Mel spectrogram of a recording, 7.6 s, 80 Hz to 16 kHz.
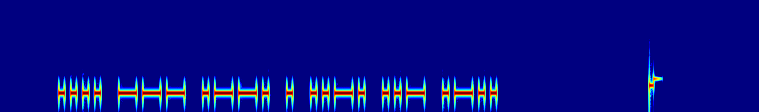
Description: Morse code, heard as a keyed tone, about 20 wpm, 700 Hz. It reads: HOPEFUL
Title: 7 Letter Words - First 3 Letters Given - 20wpm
